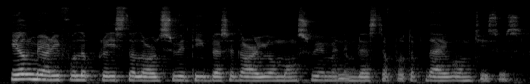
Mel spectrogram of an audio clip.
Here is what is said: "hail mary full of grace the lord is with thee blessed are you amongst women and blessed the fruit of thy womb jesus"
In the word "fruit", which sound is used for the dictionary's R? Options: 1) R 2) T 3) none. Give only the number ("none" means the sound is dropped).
1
